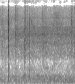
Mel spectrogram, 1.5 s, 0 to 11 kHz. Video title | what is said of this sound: It Took Me Driving a Mercedes for 5 Years To Realize What Luxury IS NOT! | All kinds of movement and play in areas like that.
